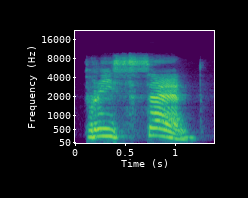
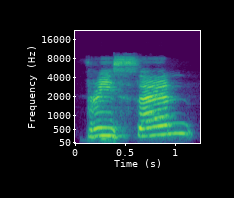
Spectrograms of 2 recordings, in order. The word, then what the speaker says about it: present: Okay, the word here is present. Okay, now okay, present and then present.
